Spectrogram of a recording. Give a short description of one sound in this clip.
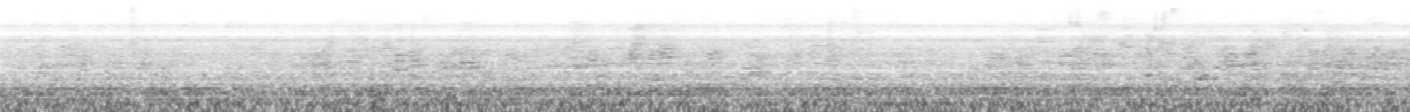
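A furnace roars steadily and deeply.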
